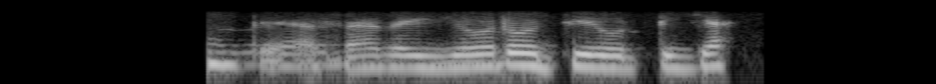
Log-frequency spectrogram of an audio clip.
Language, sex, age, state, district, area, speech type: Dogri, female, 45-60, Jammu and Kashmir, Udhampur, rural, conversation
